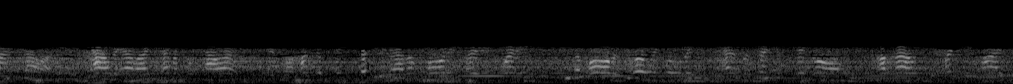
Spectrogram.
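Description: Muffled, narrow-band speech from an old broadcast recording playing through a computer's speakers and picked up across the room.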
